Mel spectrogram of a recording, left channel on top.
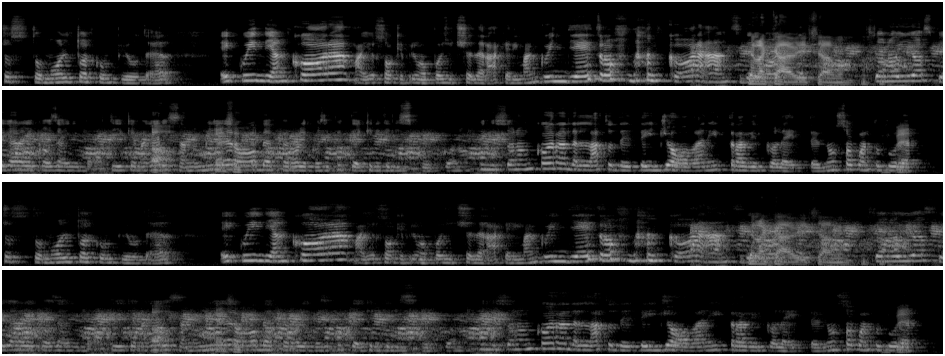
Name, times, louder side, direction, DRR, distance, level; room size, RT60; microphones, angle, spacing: voice 1, 0.0-1.7 2.2-7.8 8.7-18.5, left 4 dB, 75° left, 9 dB, 1.2 m, -32 dB
sound 1, 6.9-14.6, right 1 dB, 65° right, 3.0 m, -36 dB
voice 2, 7.5-8.9 10.9-11.2 11.5-12.0 18.2-18.5, left 5 dB, 30° left, 10 dB, 0.6 m, -34 dB
7.2 x 6.6 x 3.2 m, 0.34 s
head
